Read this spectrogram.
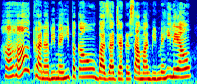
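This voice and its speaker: Woman doing a sharp-tongued young wife in a cartoon, high voice, argues back, dry close sound. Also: moderate pace, no room sound, faint music behind. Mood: exasperated. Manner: indignant, argumentative. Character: sharp-tongued defiant young daughter-in-law.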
